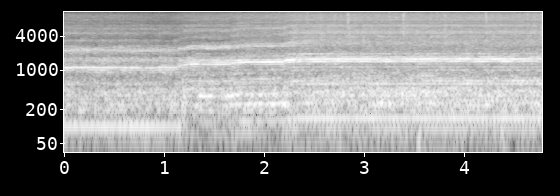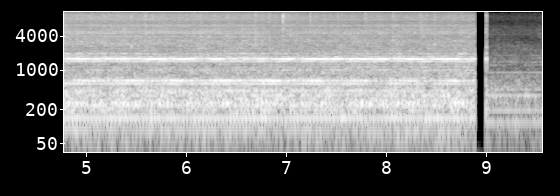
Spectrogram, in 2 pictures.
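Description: An electric mixer whirs steadily as it beats Betty Crocker cake batter, its motor whine stepping up in pitch as it speeds up, then stops sharply near the end.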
